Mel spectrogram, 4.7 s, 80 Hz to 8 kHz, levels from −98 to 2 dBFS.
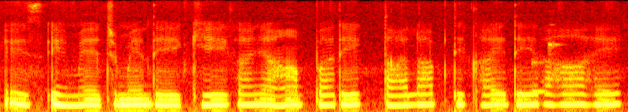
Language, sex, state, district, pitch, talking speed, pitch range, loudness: Hindi, female, Rajasthan, Jaipur, 225 Hz, 150 wpm, 215-225 Hz, -16 LUFS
